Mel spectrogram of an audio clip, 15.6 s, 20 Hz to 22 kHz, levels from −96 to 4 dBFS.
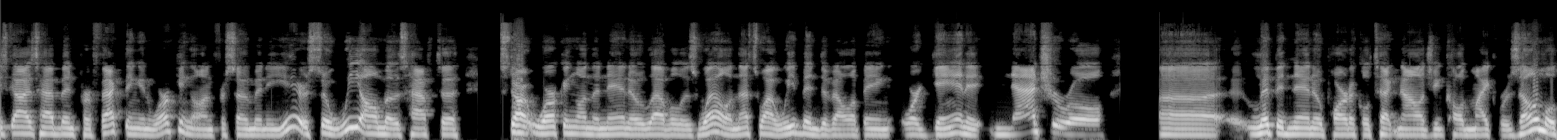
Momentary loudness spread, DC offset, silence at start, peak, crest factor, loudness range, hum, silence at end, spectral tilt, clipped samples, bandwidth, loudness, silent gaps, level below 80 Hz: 7 LU; under 0.1%; 0 s; -2 dBFS; 14 dB; 3 LU; none; 0 s; -7 dB/octave; under 0.1%; 12 kHz; -18 LUFS; 4.77-5.00 s, 11.21-11.59 s; -52 dBFS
